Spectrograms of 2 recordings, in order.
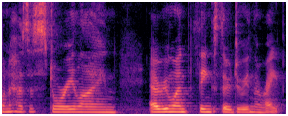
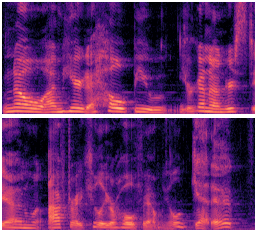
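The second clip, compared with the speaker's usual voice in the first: put-on self-righteous villain voice; 2 semitones higher than usual. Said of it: "Not like this self-righteous".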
